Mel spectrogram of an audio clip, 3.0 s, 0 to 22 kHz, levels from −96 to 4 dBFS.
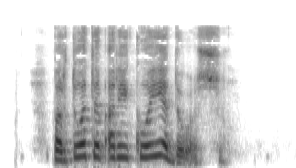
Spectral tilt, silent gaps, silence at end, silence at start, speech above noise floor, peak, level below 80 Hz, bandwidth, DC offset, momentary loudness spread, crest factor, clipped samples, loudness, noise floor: -3.5 dB/octave; none; 0.7 s; 0.55 s; 57 dB; -8 dBFS; -66 dBFS; 11.5 kHz; under 0.1%; 8 LU; 16 dB; under 0.1%; -23 LUFS; -79 dBFS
